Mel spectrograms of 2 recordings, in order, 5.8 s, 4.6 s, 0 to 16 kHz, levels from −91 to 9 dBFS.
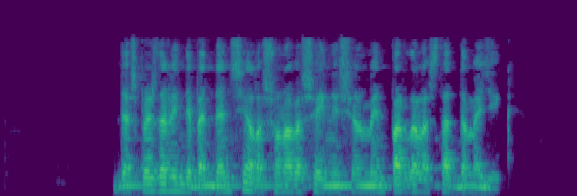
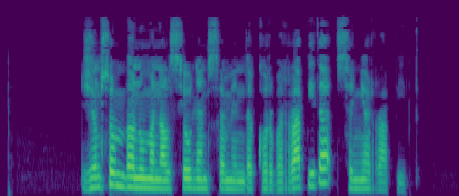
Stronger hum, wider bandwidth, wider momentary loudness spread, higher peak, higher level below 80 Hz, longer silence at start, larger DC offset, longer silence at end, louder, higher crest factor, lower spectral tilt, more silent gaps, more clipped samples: neither; second, 7.8 kHz vs 11.5 kHz; second, 6 LU vs 10 LU; second, -6 dBFS vs -2 dBFS; about the same, -68 dBFS vs -70 dBFS; first, 1.15 s vs 0.8 s; neither; first, 0.8 s vs 0.55 s; second, -24 LUFS vs -20 LUFS; about the same, 20 dB vs 20 dB; about the same, -4.5 dB/octave vs -5.5 dB/octave; neither; neither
